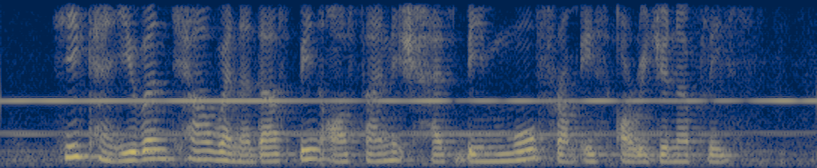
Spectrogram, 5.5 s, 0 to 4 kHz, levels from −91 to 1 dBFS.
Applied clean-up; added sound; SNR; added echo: none; Organ; 10 dB; none.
